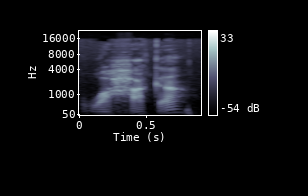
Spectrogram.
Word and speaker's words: Oaxaca: sound so like mexico another word is oaxaca spelled with an x so it can have that h sound for kind of traditional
